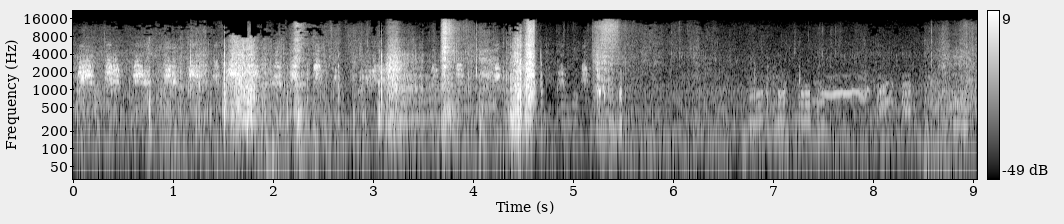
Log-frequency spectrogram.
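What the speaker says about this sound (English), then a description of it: "Good morning, chickens." Farmyard chickens cluck and crow close by on a morning pasture, with duck-like quacks and a dog mixed in, busy and fairly loud at first, then thinning to quieter calls.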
